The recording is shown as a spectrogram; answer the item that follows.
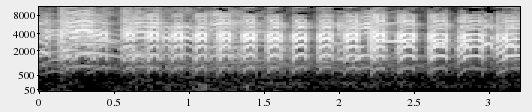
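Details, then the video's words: Seagulls and black-headed gulls yelling, recorded with a Rode Stereo VideoMic, in a rapid, choppy stream of short, arched, squealing cries, about three per second, loud and steady throughout. "Loud Bird Sounds, Seagulls Yelling"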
